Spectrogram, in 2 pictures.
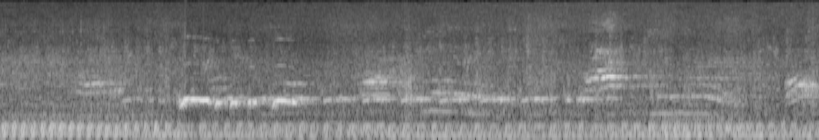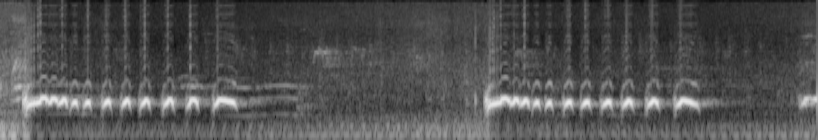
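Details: Perkutut (zebra dove) song in ngerot and kuwor style, played as a lure to arouse mating urge and lazy singers: after noisy chatter, two clear phrases of an upswept note followed by rapid pulsing coos.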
